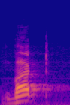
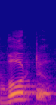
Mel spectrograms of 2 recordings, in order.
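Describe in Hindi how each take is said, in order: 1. स्वर 'cut' जैसा है। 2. स्वर 'boot' जैसा है। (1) "बोले बी यू टी बट" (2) "अब हो जाएगा बुट"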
